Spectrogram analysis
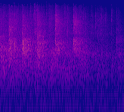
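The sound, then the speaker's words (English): A crowd applauds for Trina with a dense, steady patter of many hands clapping, fairly soft overall and tapering slightly toward the end, with no voices over it. “round of applause for Trina, please.”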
